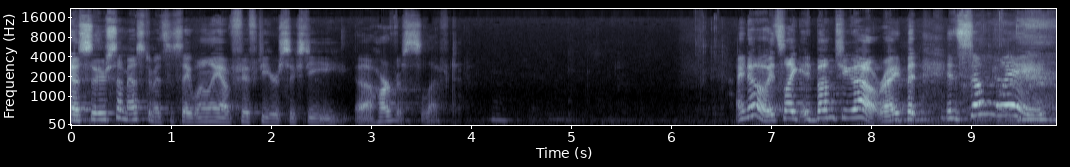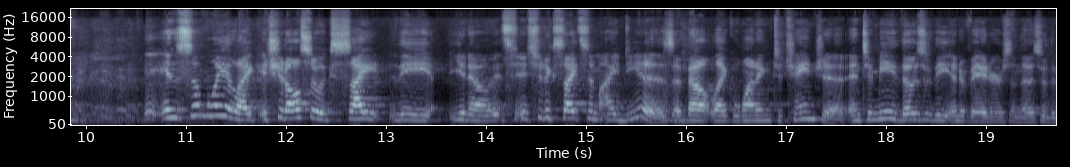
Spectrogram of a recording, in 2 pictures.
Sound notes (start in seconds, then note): 9.0 laugh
